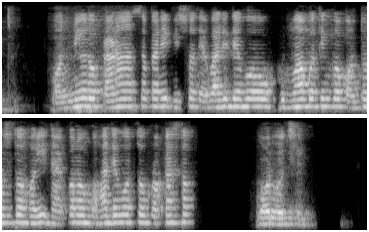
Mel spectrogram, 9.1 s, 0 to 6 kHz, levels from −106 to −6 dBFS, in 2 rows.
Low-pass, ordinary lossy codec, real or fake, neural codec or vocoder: 5.4 kHz; AAC, 48 kbps; fake; codec, 16 kHz in and 24 kHz out, 2.2 kbps, FireRedTTS-2 codec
